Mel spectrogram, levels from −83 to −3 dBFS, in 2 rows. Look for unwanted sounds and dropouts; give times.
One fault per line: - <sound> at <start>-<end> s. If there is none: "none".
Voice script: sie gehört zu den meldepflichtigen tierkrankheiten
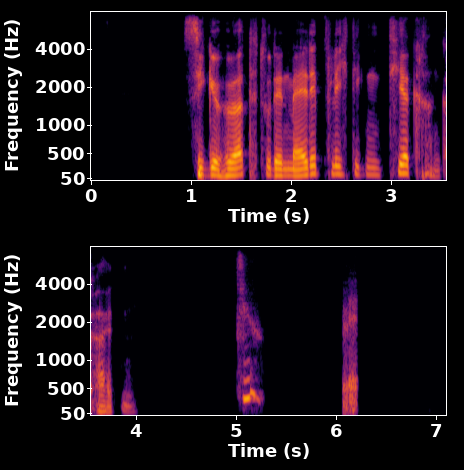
- sneeze at 5.0-5.3 s
- laugh at 6.1-6.2 s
